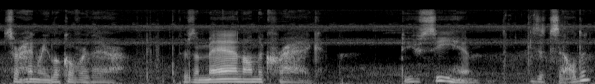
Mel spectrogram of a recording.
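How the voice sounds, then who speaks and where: A man playing a polite, anxious gentleman doctor in an audio drama, speaking hesitantly. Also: on the low side, lively intonation, normal speed, background noise, close to an everyday voice. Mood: alert, excited.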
